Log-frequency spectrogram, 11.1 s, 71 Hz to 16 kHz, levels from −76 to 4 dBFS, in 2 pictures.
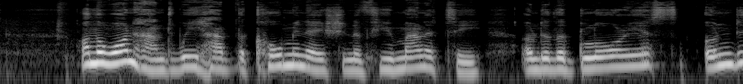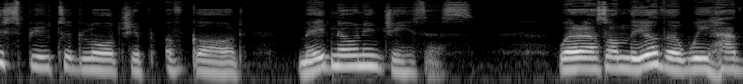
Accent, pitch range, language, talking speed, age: British, 160-210 Hz, English, 145 wpm, 50-69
